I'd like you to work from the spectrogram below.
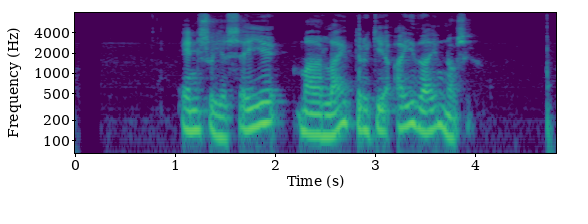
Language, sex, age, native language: Icelandic, male, 40-49, Icelandic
